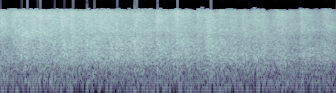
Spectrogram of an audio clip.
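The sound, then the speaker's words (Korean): A crowd claps their hands in steady, dense applause lasting about four seconds to congratulate someone, loud and continuous with a crackling texture, and no voices over it. “이, 이 손뼉 쳐준 것이 오늘 그, 그렇게 된 양반을 축하해준 박수연이 예.”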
